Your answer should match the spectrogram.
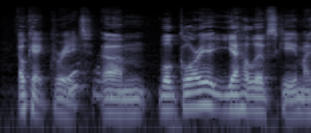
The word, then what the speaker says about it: Gloria Yehilevsky: Well, Gloria Yehilevsky, am I saying, I pronounced it correctly?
